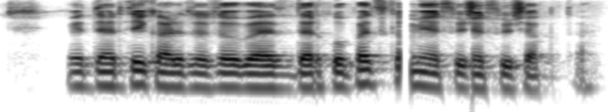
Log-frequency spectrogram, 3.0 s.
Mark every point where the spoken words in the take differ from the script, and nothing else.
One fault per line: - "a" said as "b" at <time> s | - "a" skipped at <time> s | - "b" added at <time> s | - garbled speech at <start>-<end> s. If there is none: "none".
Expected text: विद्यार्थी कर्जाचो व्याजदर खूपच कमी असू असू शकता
none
